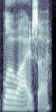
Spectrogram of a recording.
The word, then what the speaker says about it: Loisa: The reason we think it's pronounced that way is because my grandmother's middle name was L-O-I-S-A, according to my father, always pronounced Loiza.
